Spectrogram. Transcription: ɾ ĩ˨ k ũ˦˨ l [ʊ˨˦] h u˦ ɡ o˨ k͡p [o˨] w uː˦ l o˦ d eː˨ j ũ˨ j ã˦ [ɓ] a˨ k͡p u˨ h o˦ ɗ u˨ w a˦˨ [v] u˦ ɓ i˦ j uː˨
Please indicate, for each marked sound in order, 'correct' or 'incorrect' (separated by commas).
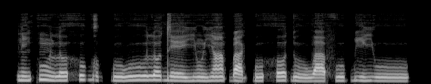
correct, incorrect, correct, incorrect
